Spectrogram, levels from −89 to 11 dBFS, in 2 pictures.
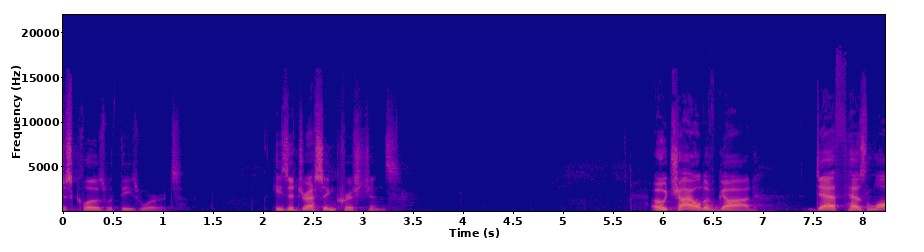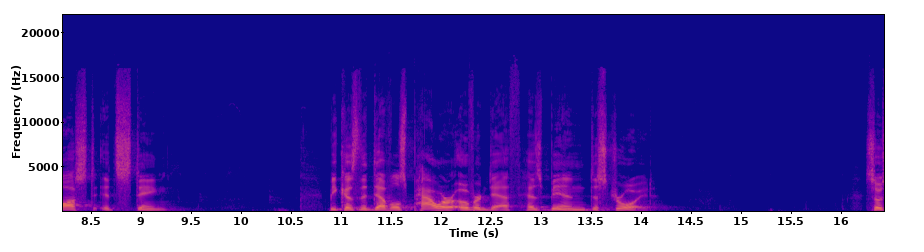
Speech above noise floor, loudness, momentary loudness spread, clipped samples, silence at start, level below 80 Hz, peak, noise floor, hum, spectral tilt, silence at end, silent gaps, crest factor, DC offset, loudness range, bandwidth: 52 dB; -34 LUFS; 17 LU; under 0.1%; 0 s; -90 dBFS; -14 dBFS; -87 dBFS; none; -3.5 dB/octave; 0 s; none; 22 dB; under 0.1%; 9 LU; 16.5 kHz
